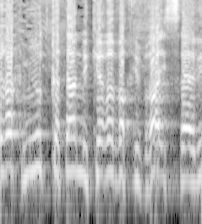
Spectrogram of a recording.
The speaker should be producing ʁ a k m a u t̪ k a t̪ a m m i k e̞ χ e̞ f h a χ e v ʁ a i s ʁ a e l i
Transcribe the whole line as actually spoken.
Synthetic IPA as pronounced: ʁ a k m i u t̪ k a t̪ a n m i k e̞ ʁ e̞ v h a χ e v ʁ a i s ʁ a e l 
